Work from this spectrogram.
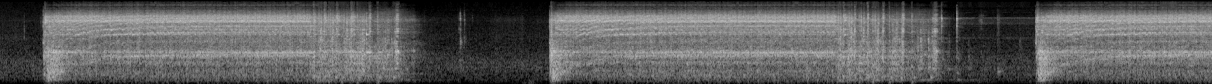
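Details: Old MTD Yard Machine snow blower, good compression, spark present and fuel reaching it: two cranking bursts of about four seconds each spin evenly and die away without the engine ever catching. Cranks but won't fire.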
